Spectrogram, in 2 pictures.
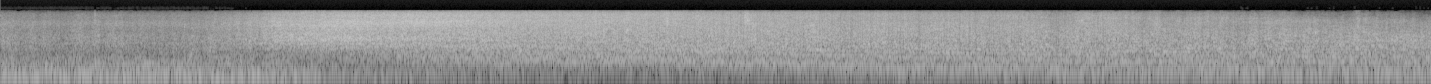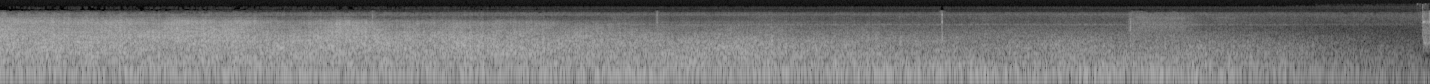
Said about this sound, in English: And that is a beautiful liftoff for Electron.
